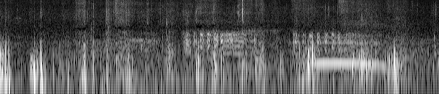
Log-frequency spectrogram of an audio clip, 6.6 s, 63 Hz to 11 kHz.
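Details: A Weddell seal pup playing and wiggling on the sea ice near Honkala Island, Casey station, Antarctica, on 17 November 2019 gives a drawn-out, steady, bleating moan over wind noise and people talking.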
